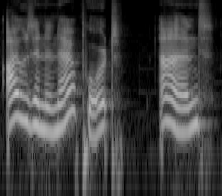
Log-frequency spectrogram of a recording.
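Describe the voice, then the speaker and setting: A woman streamer chatting through a racing game, excitable and quick to laugh at her own mistakes. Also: high voice, soft background music. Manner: chatty, excitable and self-deprecating. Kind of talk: live-stream gameplay commentary.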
